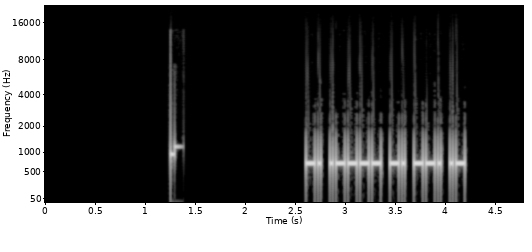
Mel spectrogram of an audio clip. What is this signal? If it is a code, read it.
Morse code, heard as a keyed tone, about 40 wpm, 700 Hz. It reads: N1NGA
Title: USA Call Signs 40wpm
